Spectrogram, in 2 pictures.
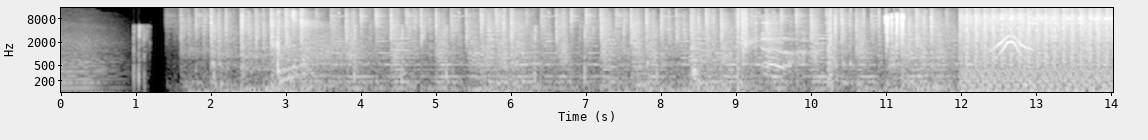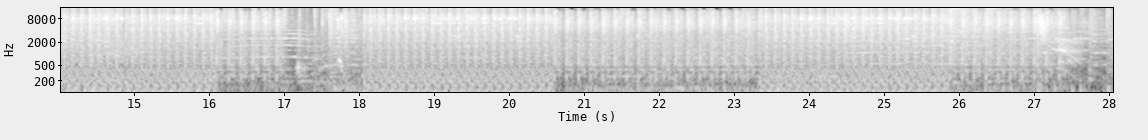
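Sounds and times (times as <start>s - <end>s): machine-gun fire: 12.0s - 27.6s.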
